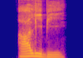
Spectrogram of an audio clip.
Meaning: alibi
- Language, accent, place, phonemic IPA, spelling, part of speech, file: German, Germany, Berlin, /ˈaːlibi/, Alibi, noun, De-Alibi.ogg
